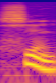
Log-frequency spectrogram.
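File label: "xin", pinyin voice, fourth tone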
